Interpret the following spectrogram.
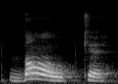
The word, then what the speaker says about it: donc: Donc, c'est le son K. C se prononce K.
